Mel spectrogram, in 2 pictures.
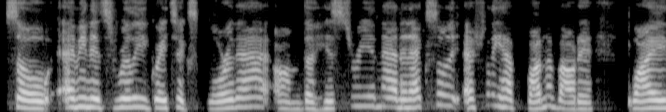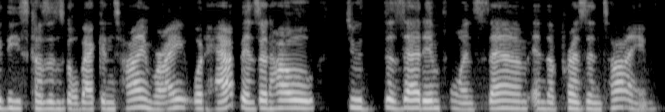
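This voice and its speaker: A woman's voice: medium pitch, fairly even intonation, moderate pace, rough recording. A woman hosting an interview, raised in a Mexican household, chatting hesitantly with many fillers over a video call. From Mexican-American household. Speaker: host. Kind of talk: casual interview.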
